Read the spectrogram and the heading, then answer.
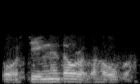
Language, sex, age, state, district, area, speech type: Manipuri, male, 18-30, Manipur, Kakching, rural, conversation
